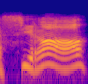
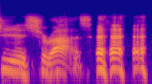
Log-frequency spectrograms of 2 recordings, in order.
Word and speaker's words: Syrah: And these poor Aussies, with their accent, were never able to pronounce Syrah properly. La Syrah, like the French will always say, La Syrah, but their poor Aussie has turned out into Shiraz.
